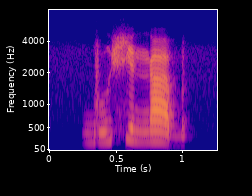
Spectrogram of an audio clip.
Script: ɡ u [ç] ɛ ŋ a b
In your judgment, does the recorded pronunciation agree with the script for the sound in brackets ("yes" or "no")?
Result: yes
